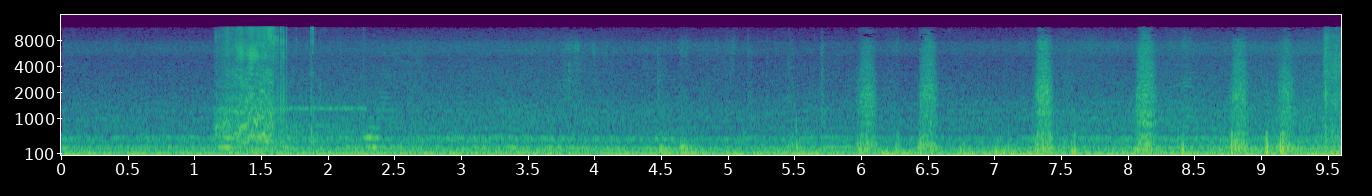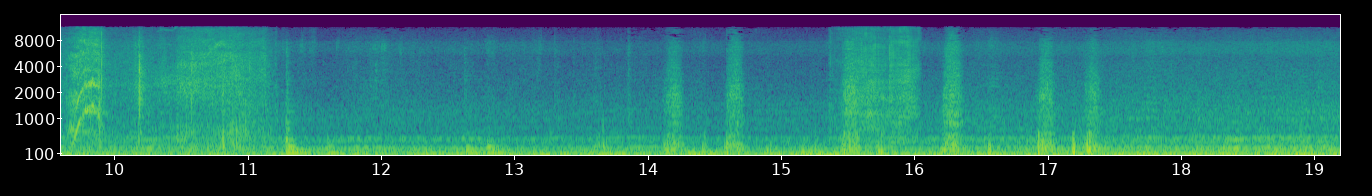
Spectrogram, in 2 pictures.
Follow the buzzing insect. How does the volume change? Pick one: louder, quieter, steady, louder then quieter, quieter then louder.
louder.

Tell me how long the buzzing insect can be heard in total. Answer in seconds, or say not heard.
19 s.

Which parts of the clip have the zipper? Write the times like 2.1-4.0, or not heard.
1.1-2.3, 9.4-11.2, 15.3-16.1.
